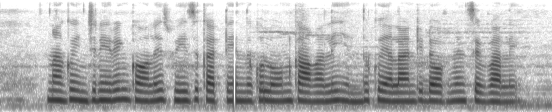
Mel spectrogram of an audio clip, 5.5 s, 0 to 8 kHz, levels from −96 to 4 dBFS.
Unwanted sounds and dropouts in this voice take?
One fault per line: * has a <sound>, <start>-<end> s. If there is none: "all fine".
* has a dropout, 2.3-2.4 s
